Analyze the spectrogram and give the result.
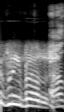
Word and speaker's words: Everly Brothers: Oké, en dan hebben we het dus over de Everly Brothers, hè? Zeg ik dat goed? – Ja, Everly Brothers.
